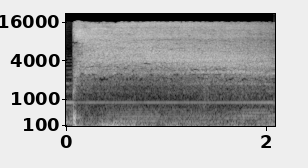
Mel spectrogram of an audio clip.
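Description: An aerosol spray of cat repellent bursts on suddenly and hisses loudly and steadily for about two seconds, a bright, airy rush with no talking.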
